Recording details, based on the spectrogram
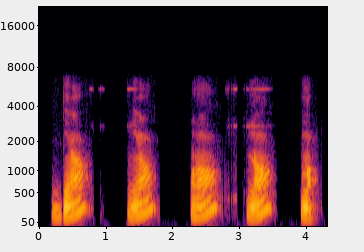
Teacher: ये जो प्रत्येक वर्ग का जो 5वां अक्षर है, इनका उच्चारण कहाँ से किया जाता है, तो बोल रहे हैं यम गणना नाम नासिका च, नाक से इनको बोला जाता है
